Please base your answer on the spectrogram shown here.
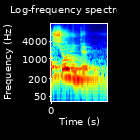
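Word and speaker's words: shouldn't: देखिए शुड नॉट का हम लोग यूज़ शॉर्ट में करते हैं शुंठ के रूप में। किसके सेंस में? शुंठ, यानी सूंठ नहीं बोलना है, प्रॉपर चाय में डालने वाली शुंठ, ओके।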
